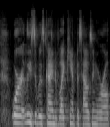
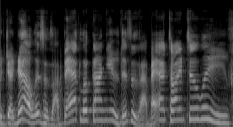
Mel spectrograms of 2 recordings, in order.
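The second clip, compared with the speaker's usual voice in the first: higher-pitched yelling; 5 semitones higher than usual. Retelling how he kept yelling at janelle: imitating someone yelling. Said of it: "he just kept yelling until eventually".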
